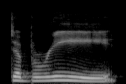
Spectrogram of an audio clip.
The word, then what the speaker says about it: debris: da debris debris Bri so there's no s on it at all and the vowel sound is e not i e debris briis and the first sound is unstressed so it's du du debris debris The Crew removed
